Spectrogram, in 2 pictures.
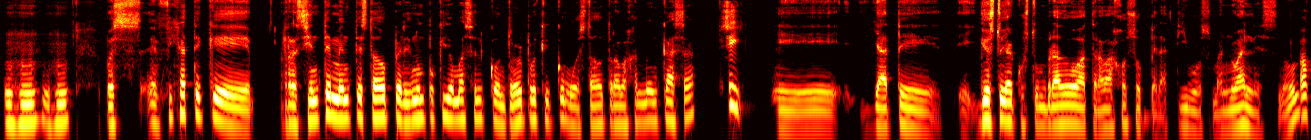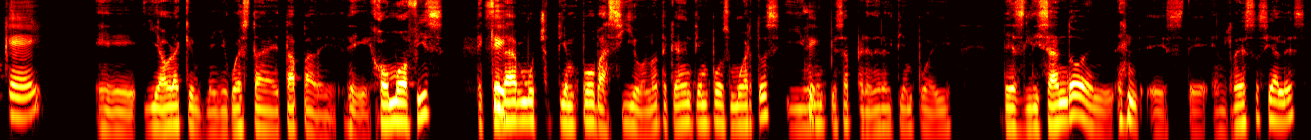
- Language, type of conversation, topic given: Spanish, podcast, ¿Qué opinas de las redes sociales en la vida cotidiana?
- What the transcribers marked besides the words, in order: chuckle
